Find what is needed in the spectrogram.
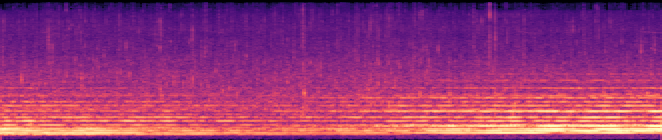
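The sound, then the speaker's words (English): Raindrops patter steadily onto a lake's surface, a soft continuous wash of light drops with a gentle sustained tone humming beneath, no voices present. “You hear the raindrops falling on the lake.”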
